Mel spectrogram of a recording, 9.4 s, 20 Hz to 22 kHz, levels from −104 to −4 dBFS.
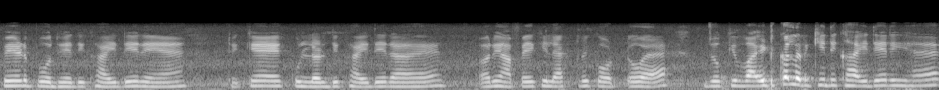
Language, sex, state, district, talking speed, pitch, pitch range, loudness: Hindi, female, Haryana, Charkhi Dadri, 185 wpm, 210 Hz, 195-225 Hz, -21 LUFS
